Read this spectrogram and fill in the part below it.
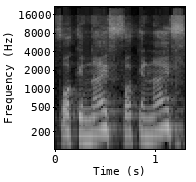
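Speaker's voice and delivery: put-on Chinese accent with very high pitch. Retelling what a fast food manager always said: imitating manager's Chinese accent. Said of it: "But he had an accent".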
